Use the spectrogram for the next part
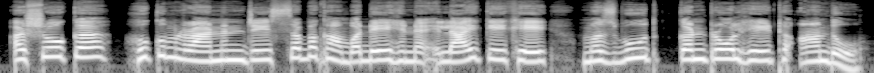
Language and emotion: Sindhi, neutral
